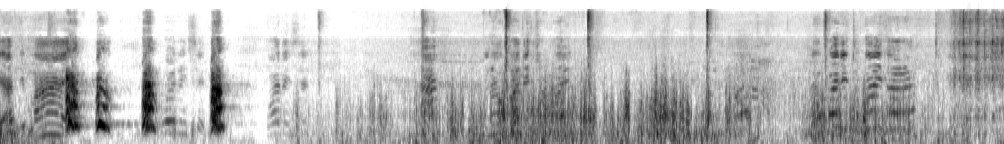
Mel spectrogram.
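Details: Dog standing on a table indoors while being offered chips, barking in a quick burst of four sharp yelps at the start, followed by a woman talking and steady background noise with rain mentioned.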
